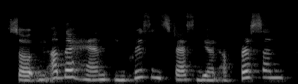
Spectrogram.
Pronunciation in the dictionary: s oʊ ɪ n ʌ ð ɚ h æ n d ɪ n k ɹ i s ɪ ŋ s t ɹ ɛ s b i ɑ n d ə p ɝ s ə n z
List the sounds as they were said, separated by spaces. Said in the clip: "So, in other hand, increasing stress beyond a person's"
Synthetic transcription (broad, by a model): s oʊ ɪ n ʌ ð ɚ h æ n d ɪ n k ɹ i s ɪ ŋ s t ɛ s b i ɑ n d ə p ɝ s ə n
